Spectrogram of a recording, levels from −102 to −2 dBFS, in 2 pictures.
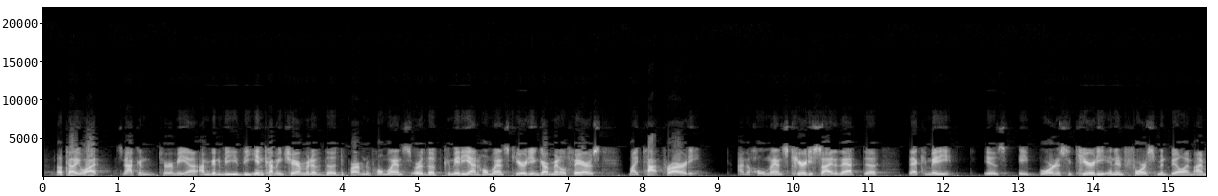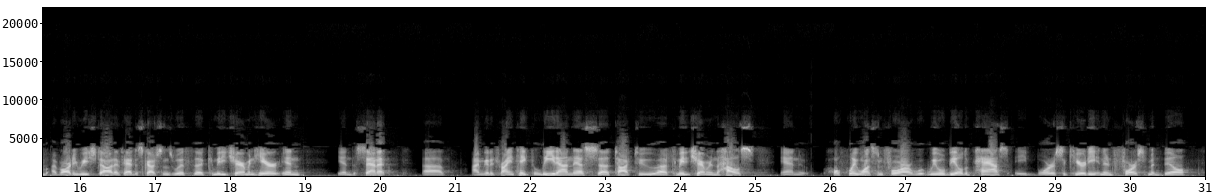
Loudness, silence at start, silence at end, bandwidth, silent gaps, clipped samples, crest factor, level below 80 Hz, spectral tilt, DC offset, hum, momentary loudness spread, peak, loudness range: -22 LUFS; 0.2 s; 0.2 s; 7 kHz; none; under 0.1%; 18 dB; -58 dBFS; -6 dB/octave; under 0.1%; none; 10 LU; -4 dBFS; 3 LU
